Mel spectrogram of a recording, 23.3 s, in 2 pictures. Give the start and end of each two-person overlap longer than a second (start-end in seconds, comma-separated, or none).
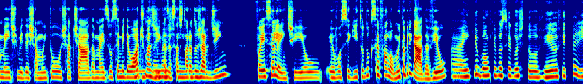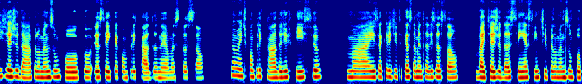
2.7-4.1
